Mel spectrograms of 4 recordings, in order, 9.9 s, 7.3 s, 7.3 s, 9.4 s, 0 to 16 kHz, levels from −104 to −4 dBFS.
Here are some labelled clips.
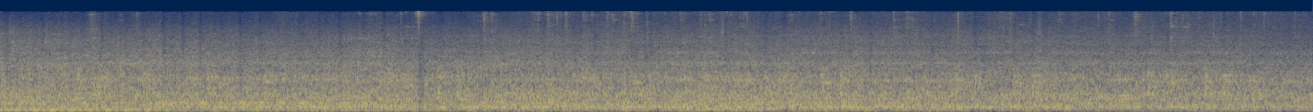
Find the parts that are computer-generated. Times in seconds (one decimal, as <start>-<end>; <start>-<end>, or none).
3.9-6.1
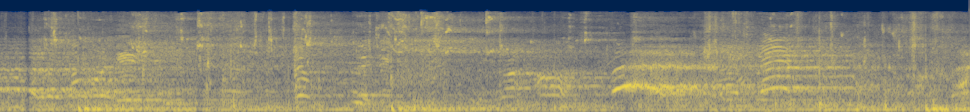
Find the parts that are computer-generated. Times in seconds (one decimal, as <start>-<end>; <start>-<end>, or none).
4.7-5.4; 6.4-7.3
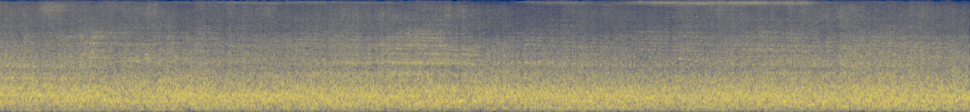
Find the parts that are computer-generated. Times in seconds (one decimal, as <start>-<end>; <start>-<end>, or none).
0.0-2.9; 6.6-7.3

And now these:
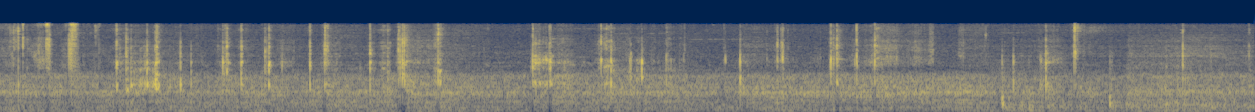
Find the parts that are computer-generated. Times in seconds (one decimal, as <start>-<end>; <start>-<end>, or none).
0.0-3.6; 7.2-9.4

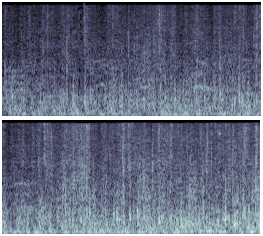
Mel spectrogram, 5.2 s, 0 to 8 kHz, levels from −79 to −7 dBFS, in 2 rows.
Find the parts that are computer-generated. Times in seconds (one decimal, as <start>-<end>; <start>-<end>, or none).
0.0-0.9; 4.0-5.2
